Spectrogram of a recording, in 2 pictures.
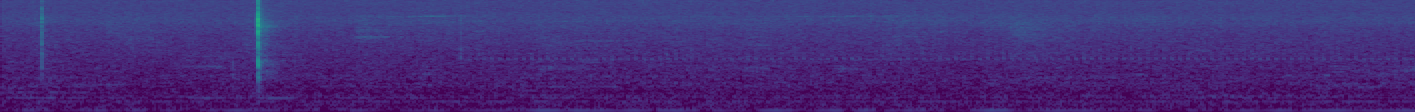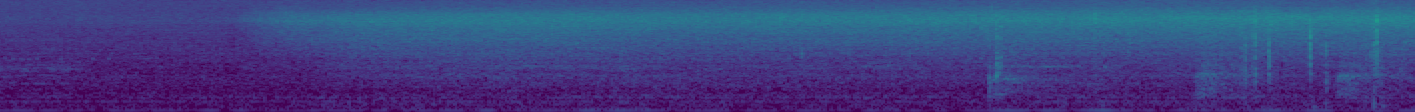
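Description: Faint background noise with a low steady hum and a sharp click just over a second in; about eight seconds in a steady hiss comes in and continues, with a few small clicks near the end.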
